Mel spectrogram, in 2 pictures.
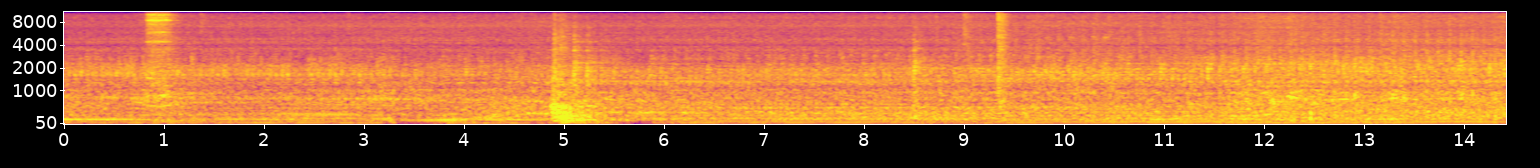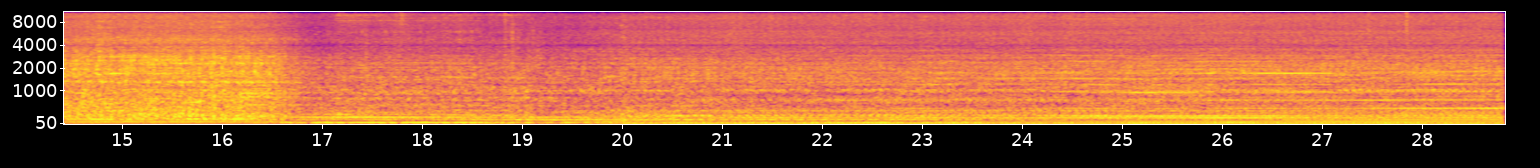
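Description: Kubota B3030 compact tractor's three-cylinder diesel engine running steadily as the tractor comes down steel ramps off a dump trailer, with two loud knocks in the first five seconds. The engine note changes about two-thirds of the way through as the tractor works at a brush pile with its front loader.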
